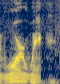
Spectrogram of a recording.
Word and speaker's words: Warwick: You guys would pronounce it Warwick, okay? It's spelled W-A-R-W-I-C-K.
